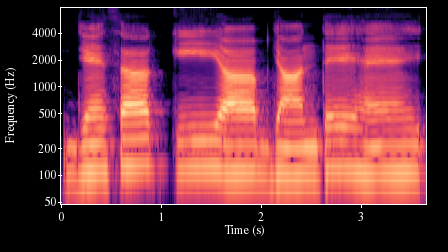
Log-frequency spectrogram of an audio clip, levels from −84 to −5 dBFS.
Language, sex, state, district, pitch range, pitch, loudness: Hindi, male, Madhya Pradesh, Bhopal, 110-120 Hz, 110 Hz, -18 LUFS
